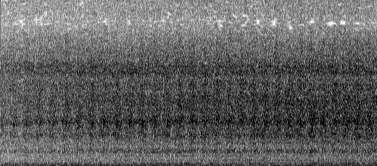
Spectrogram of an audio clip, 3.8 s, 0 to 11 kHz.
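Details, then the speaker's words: 1997 Ford Explorer XLT 4x4 first start after fuel pump and filter replacement fixing a no-start: steady, even low rumble, no knocks or stumbles; normal smooth idle. "He's alive! Yes! Victory! Running! Finally running!"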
